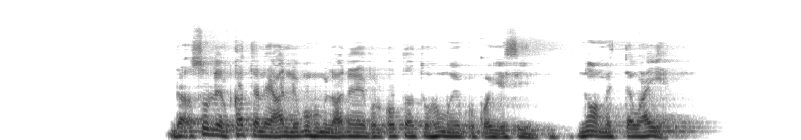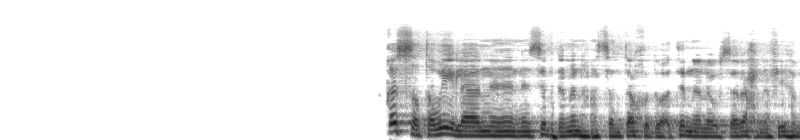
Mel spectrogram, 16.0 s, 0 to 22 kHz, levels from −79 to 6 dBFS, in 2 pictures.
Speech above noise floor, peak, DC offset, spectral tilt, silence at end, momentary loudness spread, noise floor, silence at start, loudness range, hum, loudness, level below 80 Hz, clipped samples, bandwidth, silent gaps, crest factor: 26 dB; 0 dBFS; under 0.1%; -8 dB/octave; 0 s; 6 LU; -36 dBFS; 1.7 s; 7 LU; none; -12 LUFS; -42 dBFS; under 0.1%; 8.6 kHz; 7.32-11.78 s; 12 dB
